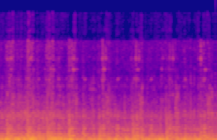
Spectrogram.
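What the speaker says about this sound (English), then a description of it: "I'm going to carefully sew along my marked line" A sewing machine stitches along a marked line on fabric, its close, steady mechanical whir running evenly throughout with no talk.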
